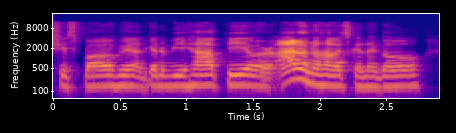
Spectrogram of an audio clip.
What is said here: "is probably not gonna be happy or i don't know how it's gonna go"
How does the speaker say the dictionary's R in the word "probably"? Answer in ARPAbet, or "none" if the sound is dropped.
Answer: none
